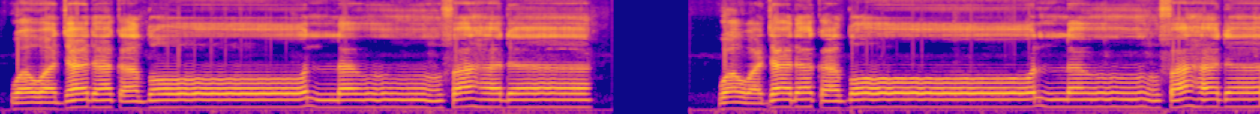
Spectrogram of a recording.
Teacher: dha ini kita panjangkan 6 harakat baru masuk ke huruf yang ada tasydidnya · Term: mat lazim kilmi mutsaqqal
